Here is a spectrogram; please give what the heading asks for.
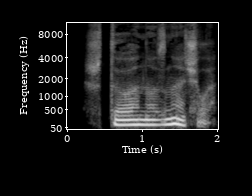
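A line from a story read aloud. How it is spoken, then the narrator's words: Barely audible whisper. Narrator (Russian): выдохнул почти неслышным шепотом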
